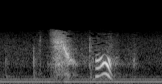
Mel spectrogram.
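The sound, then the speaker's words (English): A single sneeze caused by dust, a breathy rushing intake followed by a sharp voiced burst, moderately loud over a faint steady background hum. “God bless you. Thank you. It's the dust up here.”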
